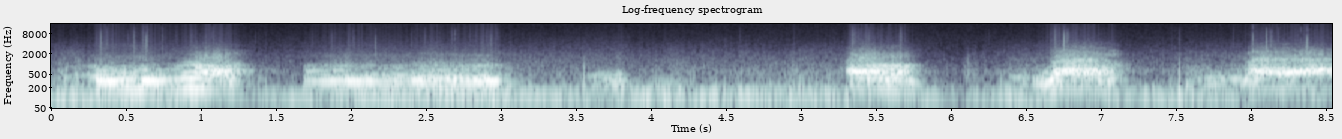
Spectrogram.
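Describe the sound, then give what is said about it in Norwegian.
A polar bear roars repeatedly in Tromsø, about five deep, drawn-out guttural bellows in close succession, loud, with a low rumbling growl continuing between the calls. “Når en i Tromsø hører isbjørn brøle, vet en at det er kommet fangstmenn til byen.”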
